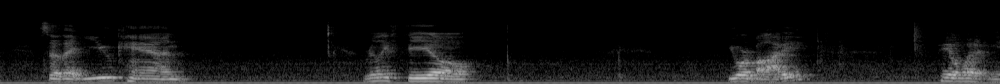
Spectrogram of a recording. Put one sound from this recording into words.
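A man speaks calmly and clearly, close by, in short phrases.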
